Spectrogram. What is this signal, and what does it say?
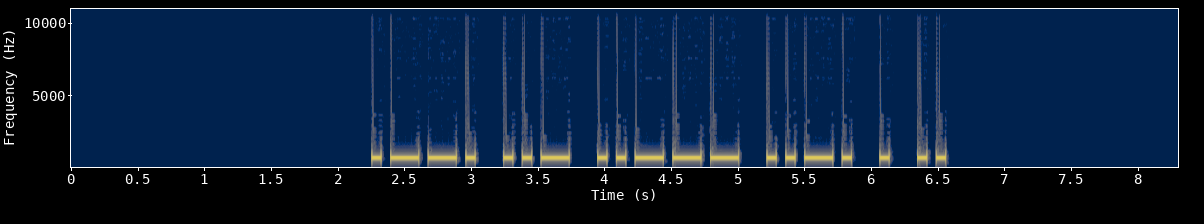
Morse code, heard as a keyed tone, about 17 wpm, 700 Hz. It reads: PU2FEI
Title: DXCC-100 Call Signs - 6 Characters - Repeated 3x - 17wpm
